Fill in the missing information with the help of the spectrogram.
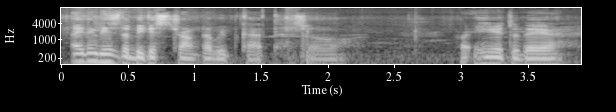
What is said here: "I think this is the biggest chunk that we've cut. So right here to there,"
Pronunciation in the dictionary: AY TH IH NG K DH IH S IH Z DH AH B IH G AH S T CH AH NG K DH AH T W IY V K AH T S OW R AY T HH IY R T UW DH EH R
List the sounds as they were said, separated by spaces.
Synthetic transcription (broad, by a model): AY T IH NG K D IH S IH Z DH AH B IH G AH S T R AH NG K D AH T W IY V K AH T S OW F HH IY R T UW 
